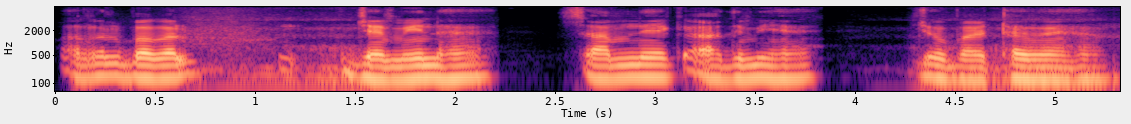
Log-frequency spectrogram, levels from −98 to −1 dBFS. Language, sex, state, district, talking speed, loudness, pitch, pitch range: Hindi, male, Bihar, Patna, 125 wpm, -19 LUFS, 140 Hz, 135-145 Hz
